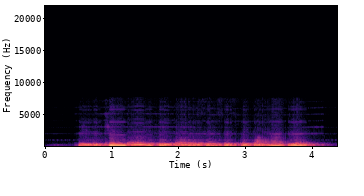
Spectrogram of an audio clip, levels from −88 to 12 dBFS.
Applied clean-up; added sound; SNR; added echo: neural separator model SepFormer DNS4.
